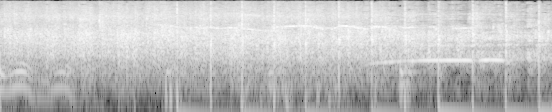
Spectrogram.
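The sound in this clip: A group applauds itself in congratulation, with loud, steady clapping throughout. Voices can be heard briefly at the start.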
